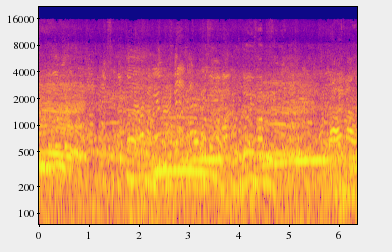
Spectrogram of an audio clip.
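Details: Cattle, Friesian and crossbred bulls and calves, at Raniganj haat market in Dinajpur on Thursday, 31 July 2025: several drawn-out, low, wavering moos overlap, rising and falling, beneath a steady crowd murmur of people talking.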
